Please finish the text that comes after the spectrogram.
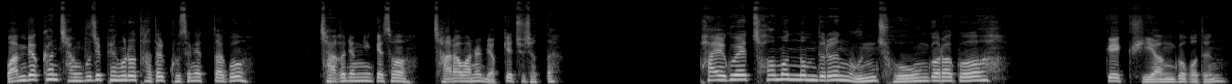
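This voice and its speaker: A man's voice: on the high side, animated, moderate pace, no room sound, studio quality, lightly acted. A young man voicing a video game character, a dutiful young syndicate soldier who speaks formally and can turn coldly menacing. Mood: casual, pleased. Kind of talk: acted character voice lines.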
